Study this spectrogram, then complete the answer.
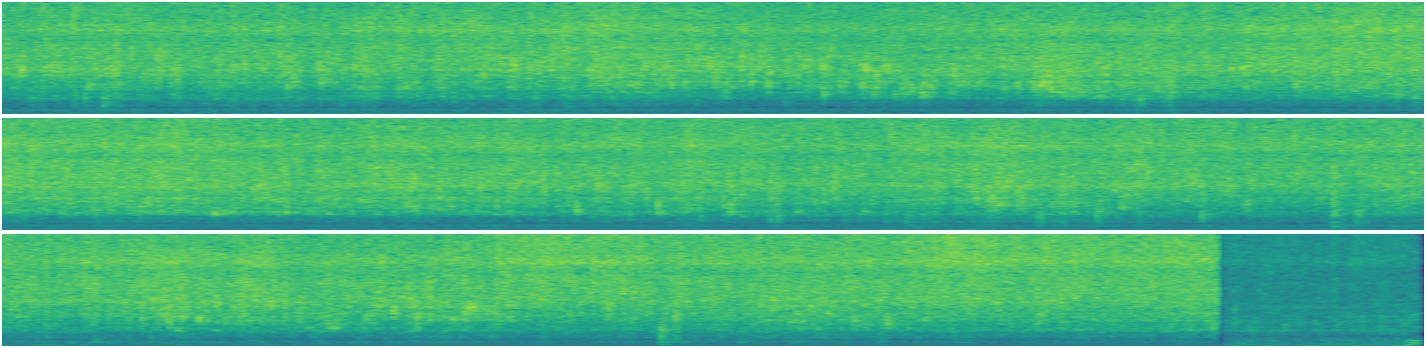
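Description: Pabda fish curry with peas and tomato cooking in a pan gives a steady, close sizzle and bubbling that runs unbroken for about twenty seconds, with no talking.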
